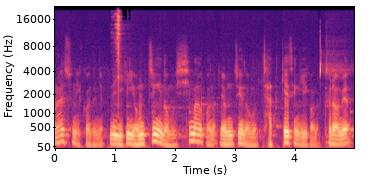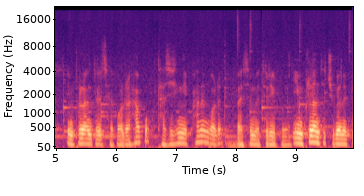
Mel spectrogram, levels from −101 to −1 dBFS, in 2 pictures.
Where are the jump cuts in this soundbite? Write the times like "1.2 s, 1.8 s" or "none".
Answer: none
